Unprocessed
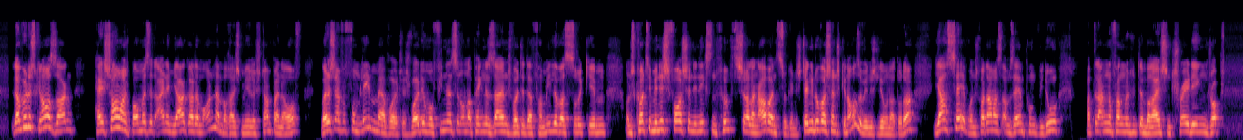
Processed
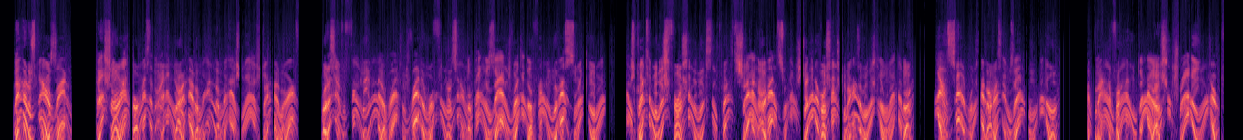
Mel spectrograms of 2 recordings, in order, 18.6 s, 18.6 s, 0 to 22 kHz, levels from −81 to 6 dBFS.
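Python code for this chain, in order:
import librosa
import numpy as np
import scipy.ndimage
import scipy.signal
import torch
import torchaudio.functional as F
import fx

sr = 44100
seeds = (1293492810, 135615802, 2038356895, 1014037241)

y = fx.filter_lfo_notch(x, sr, shape='square', hz=0.5, low_hz=970.0, high_hz=3800.0, q=2.8)
y = np.where(np.abs(y) >= 10.0 ** (-36.0 / 20.0), y, 0.0)
y = fx.ring_lfo(y, sr, carrier_hz=660.0, swing_pct=55, hz=3.2)
y = y * 10.0 ** (1.5 / 20.0)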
